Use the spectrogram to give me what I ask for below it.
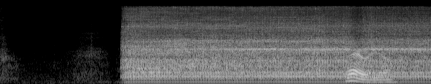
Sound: air whirring

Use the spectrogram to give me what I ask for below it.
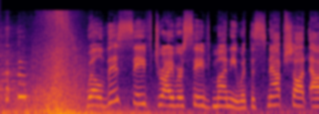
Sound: chuckles

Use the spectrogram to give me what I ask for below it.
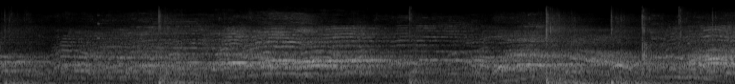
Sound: crowd cheering

